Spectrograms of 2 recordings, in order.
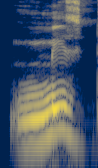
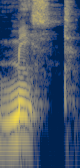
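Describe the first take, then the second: First: The ending is said as an extra syllable. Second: The ending is said as a short t. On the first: The speaker calls it wrong. "मिस्ड नहीं" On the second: The speaker calls it right. "The right and effective pronunciation would be मिस्ड"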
